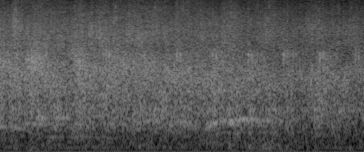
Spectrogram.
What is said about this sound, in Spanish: O denle un aplauso a Dios. Come on, somebody.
